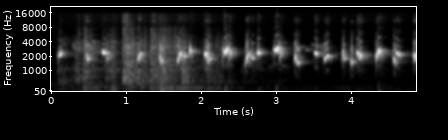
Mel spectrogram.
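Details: Yellow-vented bulbul (trucukan kebo), a recording meant as a lure and master for caged birds: rushed, bubbly chirps in quick succession, with some rustling noise early on.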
